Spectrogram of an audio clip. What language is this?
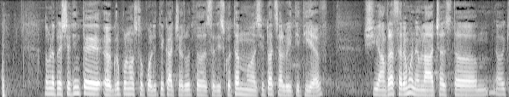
Romanian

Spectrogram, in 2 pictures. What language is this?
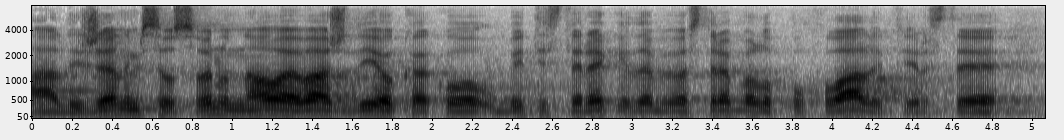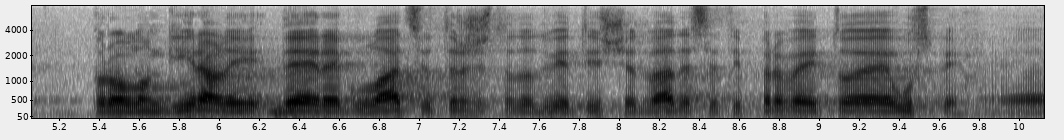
Croatian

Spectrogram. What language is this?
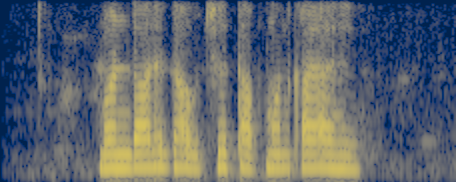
Marathi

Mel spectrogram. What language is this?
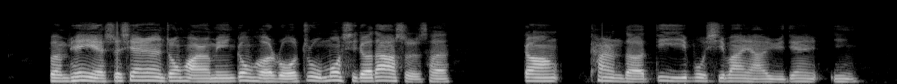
Chinese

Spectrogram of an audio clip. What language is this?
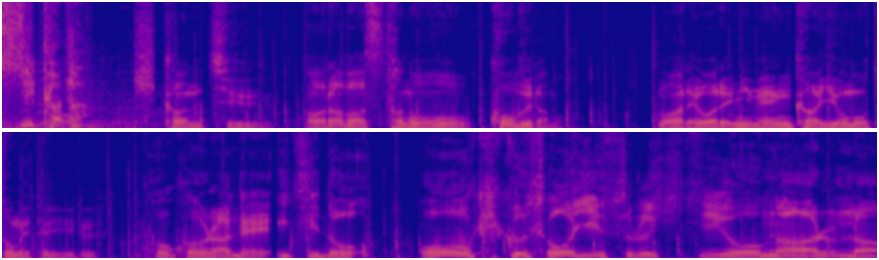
Japanese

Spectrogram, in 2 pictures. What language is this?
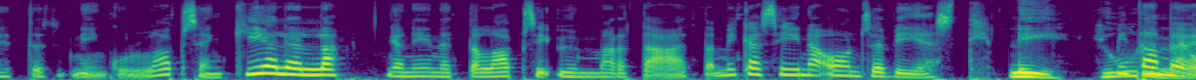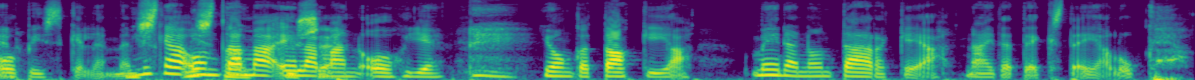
Finnish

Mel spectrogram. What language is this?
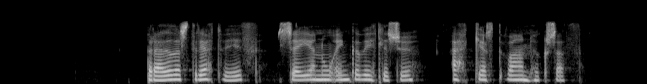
Icelandic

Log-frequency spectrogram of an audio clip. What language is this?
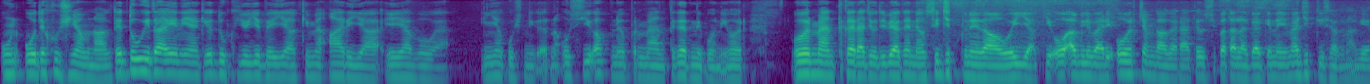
Dogri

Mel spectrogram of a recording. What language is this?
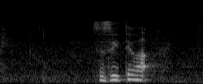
Japanese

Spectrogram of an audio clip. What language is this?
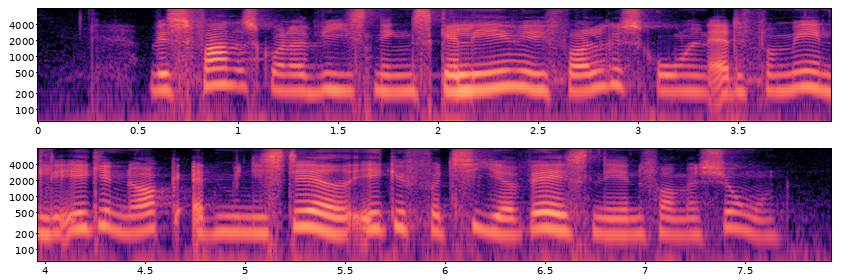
Danish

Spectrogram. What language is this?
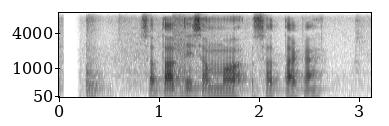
Nepali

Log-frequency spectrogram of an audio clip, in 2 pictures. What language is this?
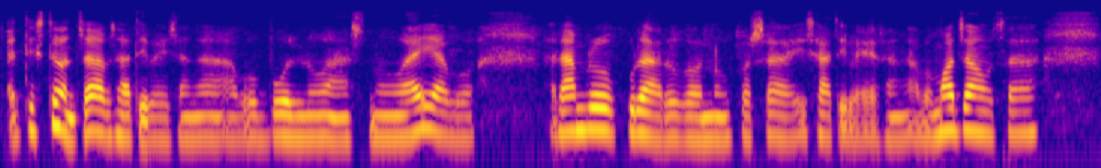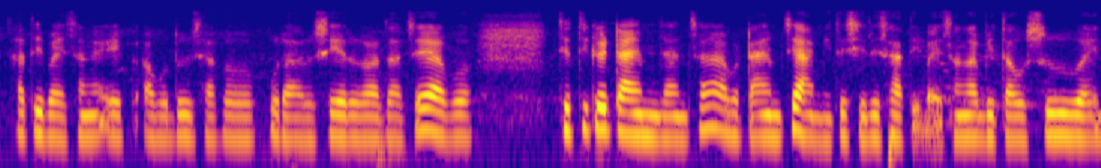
Nepali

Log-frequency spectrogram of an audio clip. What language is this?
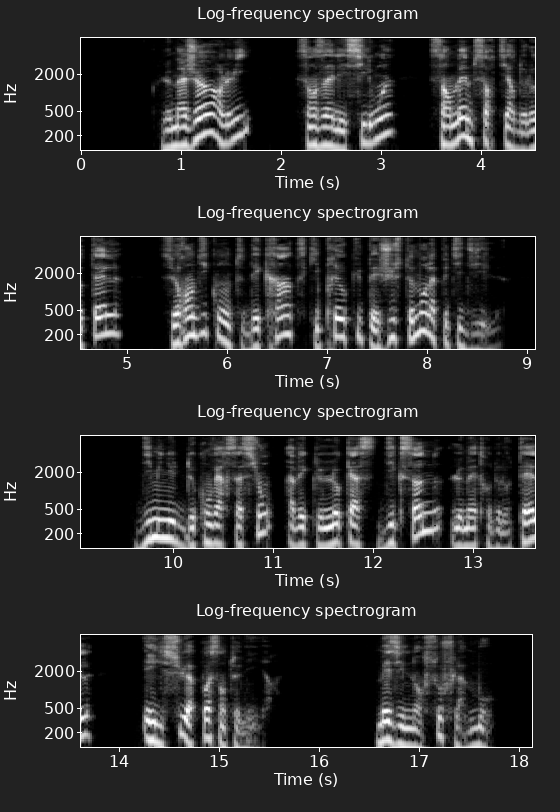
French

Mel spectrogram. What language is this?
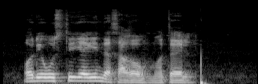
Basque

